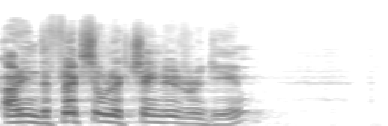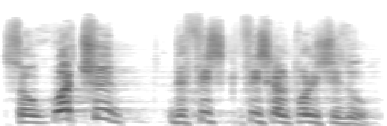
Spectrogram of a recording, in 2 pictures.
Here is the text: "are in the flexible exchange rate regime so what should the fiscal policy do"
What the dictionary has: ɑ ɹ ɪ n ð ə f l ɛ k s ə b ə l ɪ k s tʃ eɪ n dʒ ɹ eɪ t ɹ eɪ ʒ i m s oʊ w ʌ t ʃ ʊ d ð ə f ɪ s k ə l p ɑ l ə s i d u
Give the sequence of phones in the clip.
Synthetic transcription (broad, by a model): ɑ ɹ ɪ n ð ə f l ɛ k s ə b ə l ɪ k s tʃ eɪ n dʒ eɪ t ɹ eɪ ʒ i m s oʊ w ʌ t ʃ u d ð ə f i s k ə l p ɑ l ə s i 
